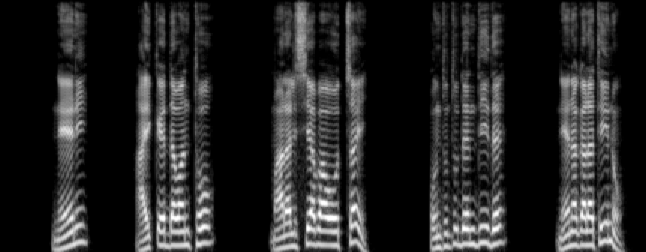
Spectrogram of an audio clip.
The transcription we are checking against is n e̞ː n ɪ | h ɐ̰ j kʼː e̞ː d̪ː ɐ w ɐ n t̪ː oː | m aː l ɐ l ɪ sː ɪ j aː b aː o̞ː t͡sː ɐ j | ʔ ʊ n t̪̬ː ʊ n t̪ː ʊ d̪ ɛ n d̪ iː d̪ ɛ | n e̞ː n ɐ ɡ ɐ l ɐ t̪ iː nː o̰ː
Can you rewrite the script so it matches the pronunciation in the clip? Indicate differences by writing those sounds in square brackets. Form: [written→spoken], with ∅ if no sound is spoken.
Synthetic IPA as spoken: n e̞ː n ɪ | h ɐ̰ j kʼː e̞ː d̪ː ɐ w ɐ n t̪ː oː | m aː l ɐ l ɪ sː ɪ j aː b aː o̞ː t͡sː ɐ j | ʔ ʊ n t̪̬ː ʊ n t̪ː ʊ d̪ ɛ n d̪ iː d̪ ɛ | n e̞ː n ɐ ɡ ɐ l ɐ t̪ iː [nː→n] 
